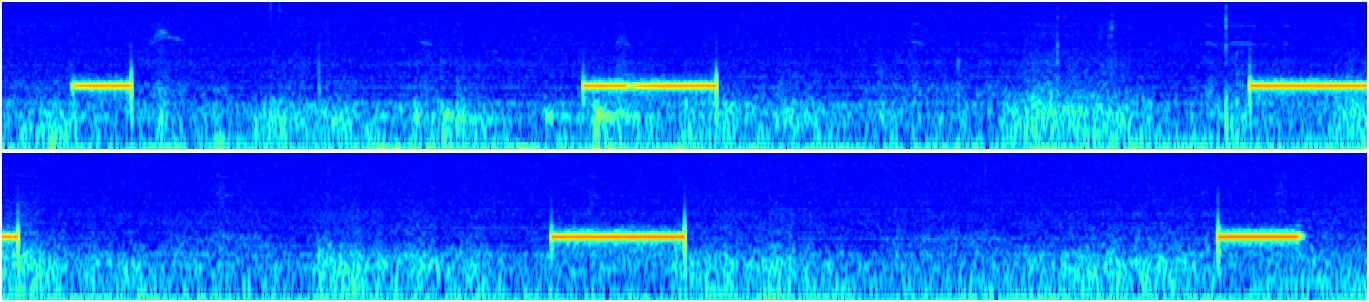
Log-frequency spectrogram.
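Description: Ringback tone of an unanswered telephone call: five steady mid-pitched beeps, each about a second long, spaced by gaps of roughly four seconds over faint background hiss.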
